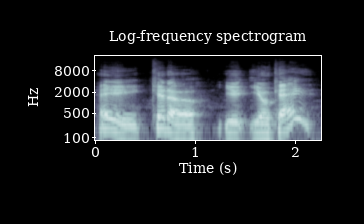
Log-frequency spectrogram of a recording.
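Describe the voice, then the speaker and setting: A man voicing a laid-back, friendly skeleton in a video game, casual, unhurried and reassuring. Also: mid-range voice, sing-song, pushed and bright, full character voice. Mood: easygoing, reassuring.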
